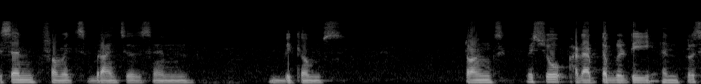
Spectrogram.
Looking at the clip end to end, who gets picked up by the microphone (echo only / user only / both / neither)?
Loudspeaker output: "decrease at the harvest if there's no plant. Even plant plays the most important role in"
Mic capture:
user only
